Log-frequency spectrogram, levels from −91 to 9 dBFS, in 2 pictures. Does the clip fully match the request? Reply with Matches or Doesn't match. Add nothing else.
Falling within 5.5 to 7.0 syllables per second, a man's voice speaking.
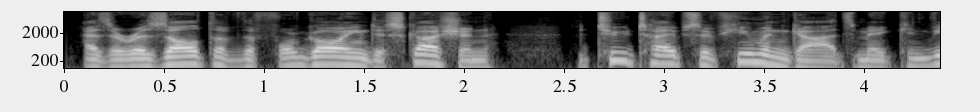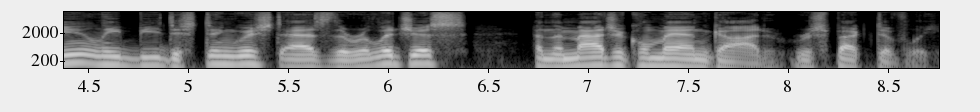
Matches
